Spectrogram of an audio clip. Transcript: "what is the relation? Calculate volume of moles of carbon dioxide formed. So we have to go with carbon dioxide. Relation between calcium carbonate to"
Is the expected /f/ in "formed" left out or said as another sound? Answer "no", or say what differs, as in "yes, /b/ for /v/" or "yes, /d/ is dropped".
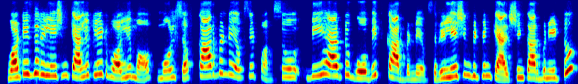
yes, /p/ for /f/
